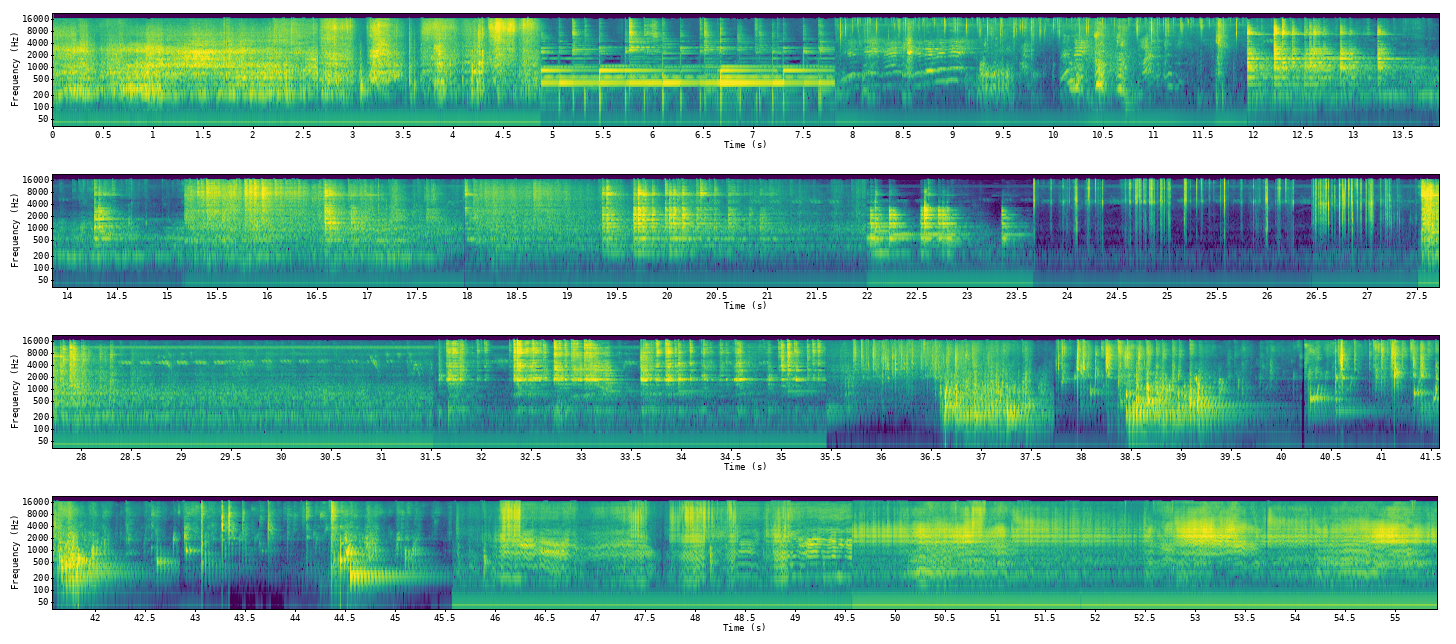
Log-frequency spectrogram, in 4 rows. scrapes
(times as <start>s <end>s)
0.0s 6.8s, 7.7s 35.6s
